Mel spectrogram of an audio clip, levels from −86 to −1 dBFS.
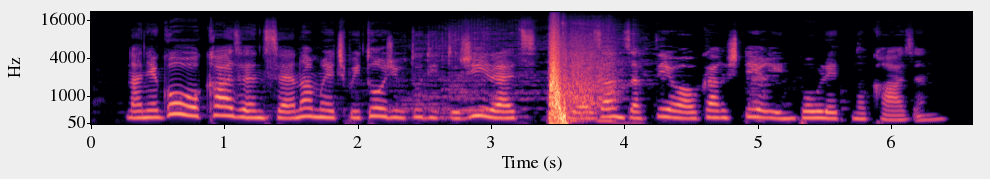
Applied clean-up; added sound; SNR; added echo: classical method Wiener filter.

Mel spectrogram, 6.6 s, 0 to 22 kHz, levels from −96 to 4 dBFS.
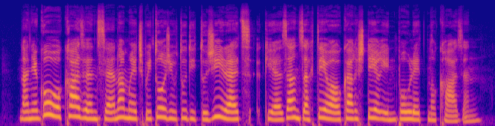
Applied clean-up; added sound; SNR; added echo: none; none; none; none.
